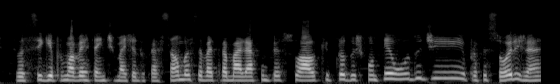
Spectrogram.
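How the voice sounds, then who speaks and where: A woman of medium pitch, very fast and with hardly any pauses, ordinary pitch variation, music in the background. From Brazil, Rio de Janeiro. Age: 20s. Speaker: UX designer. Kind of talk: casual interview.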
